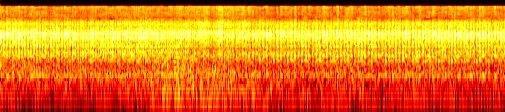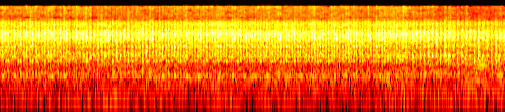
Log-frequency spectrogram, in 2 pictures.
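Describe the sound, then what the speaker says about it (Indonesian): A car engine revving gently and steadily while the radiator is flushed with a hose, a continuous mid-pitched hum with faint rattling and hiss, close and even throughout. "Jadi kita kocorin semacam ini dengan selang sambil kita gas."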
